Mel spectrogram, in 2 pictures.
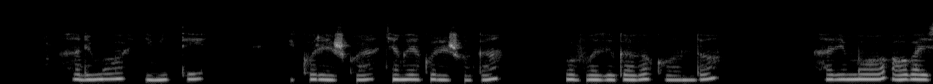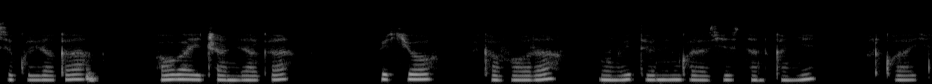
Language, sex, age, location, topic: Kinyarwanda, female, 18-24, Kigali, health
